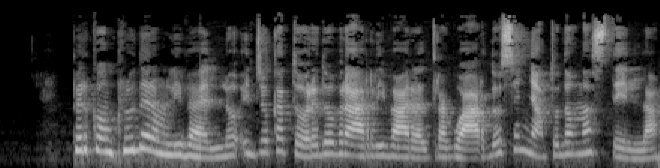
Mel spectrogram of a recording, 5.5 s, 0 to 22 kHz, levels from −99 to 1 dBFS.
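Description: Speech, with pre-emphasis left on from 1.68 s to the end at 5.51 s. The treble boost was never undone by a matching cut. Highs sit about 11 dB up at 10 kHz relative to 1 kHz. The sound turns thin, bright and sibilant.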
